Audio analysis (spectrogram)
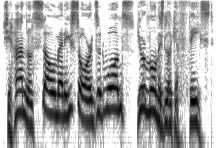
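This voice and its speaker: A man with an Irish accent voicing a cheeky, rough mercenary in a medieval battle video game, slangy, brash and theatrical. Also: sits high, expressive, measured pace, a little mellow, no room sound, clean studio sound. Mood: mocking.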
